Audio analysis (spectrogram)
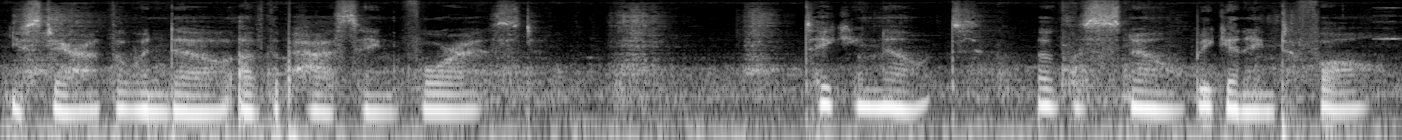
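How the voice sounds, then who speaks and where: A woman whispering a slow guided visualization story in the second person, in a soft unvoiced whisper. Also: on the low side, flat delivery, background noise.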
